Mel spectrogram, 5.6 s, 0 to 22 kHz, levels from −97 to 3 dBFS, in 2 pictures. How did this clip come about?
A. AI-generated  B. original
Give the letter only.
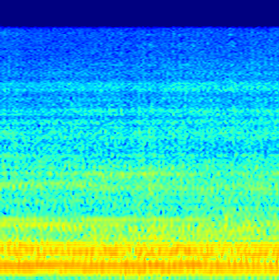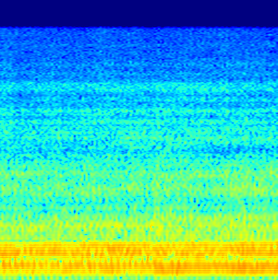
A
